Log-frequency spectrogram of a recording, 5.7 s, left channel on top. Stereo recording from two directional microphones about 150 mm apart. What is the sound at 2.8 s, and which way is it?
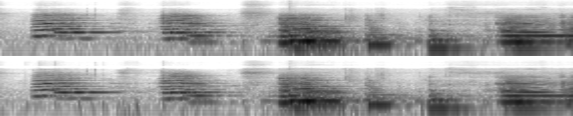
Music, 20° left (ahead or behind).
